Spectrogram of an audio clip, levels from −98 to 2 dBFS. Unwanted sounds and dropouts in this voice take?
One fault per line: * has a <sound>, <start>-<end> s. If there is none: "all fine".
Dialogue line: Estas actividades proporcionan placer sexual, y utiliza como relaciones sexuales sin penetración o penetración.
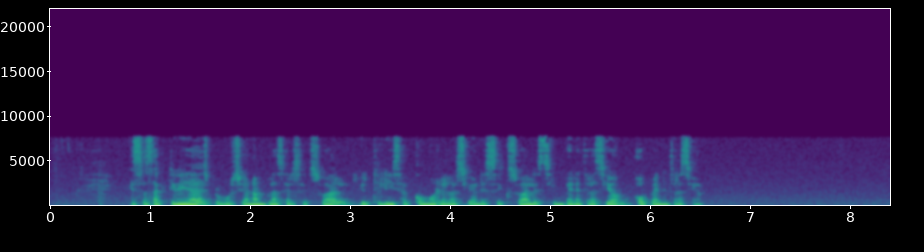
all fine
